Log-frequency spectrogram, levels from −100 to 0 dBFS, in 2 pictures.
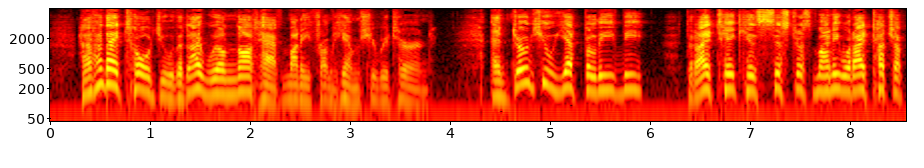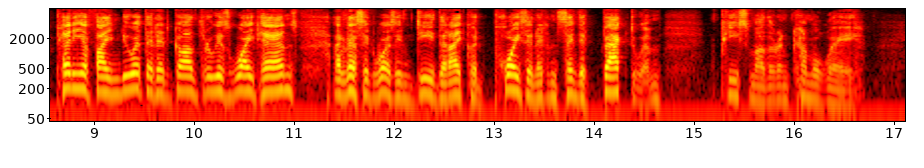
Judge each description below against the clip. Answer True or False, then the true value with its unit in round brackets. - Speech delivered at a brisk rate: True (215 wpm)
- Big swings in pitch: True (6.1 semitones)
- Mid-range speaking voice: True (165 Hz)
